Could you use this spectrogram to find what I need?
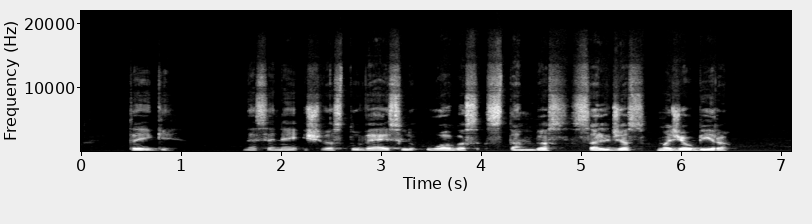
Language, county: Lithuanian, Panevėžys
